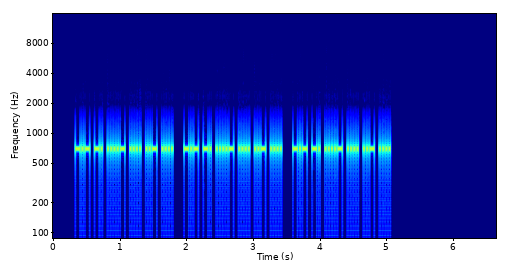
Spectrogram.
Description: Morse code, heard as a keyed tone, about 50 wpm, 700 Hz. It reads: KN4HUH KN4HUH KN4HUH
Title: USA Call Signs Repeated 3x 50wpm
